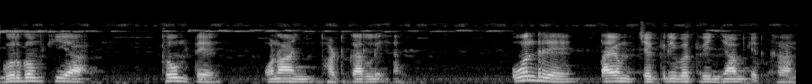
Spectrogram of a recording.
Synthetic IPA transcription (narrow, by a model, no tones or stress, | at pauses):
ɡuɾɡɔmkɛjaʔ | t̪ʰumt̪ɛɔnaɲpʰəʈkaɾlɛʔa | unɾɛt̪ajɔmt͡ʃəkɾibəkɾiɲɲamkɛt̪̚ˀkʰan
